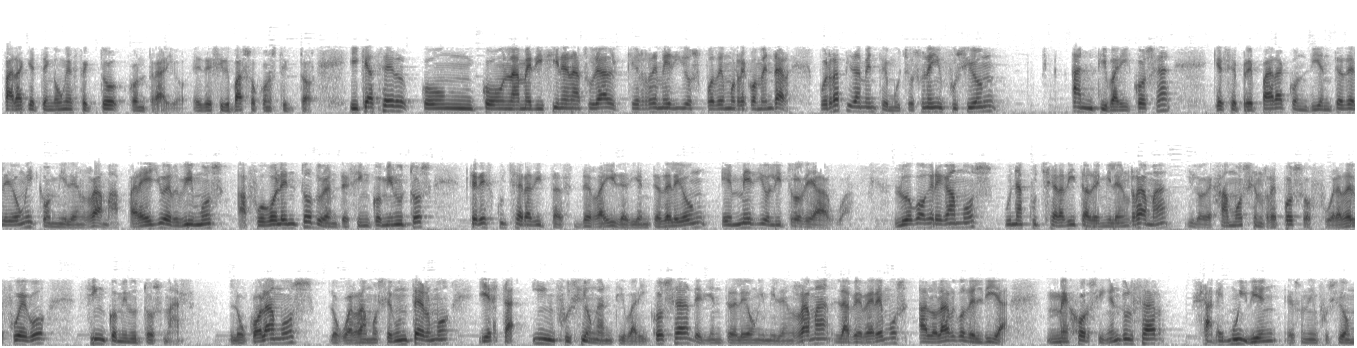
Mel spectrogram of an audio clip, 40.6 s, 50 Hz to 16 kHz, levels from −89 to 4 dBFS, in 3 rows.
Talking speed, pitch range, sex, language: 165 wpm, 100-135 Hz, male, Spanish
